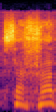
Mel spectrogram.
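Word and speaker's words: שחת: Esta palabra corromper es la palabra hebrea sachat. Sahat con s de Samuel y ch. Sachat. Sahat se pronuncia, que significa corrupción moral.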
